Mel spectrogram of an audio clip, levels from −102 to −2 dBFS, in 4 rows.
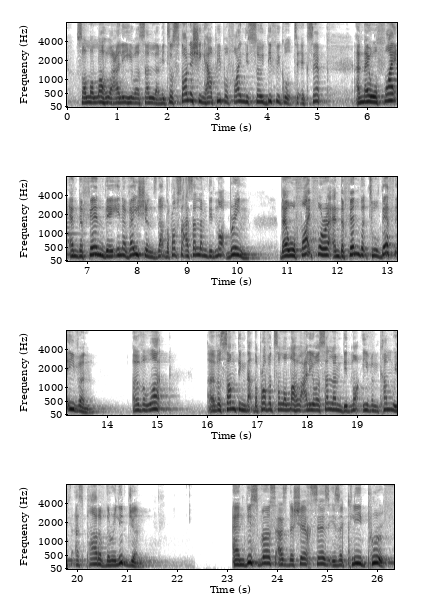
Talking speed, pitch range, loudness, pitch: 150 wpm, 170-220 Hz, -21 LUFS, 195 Hz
